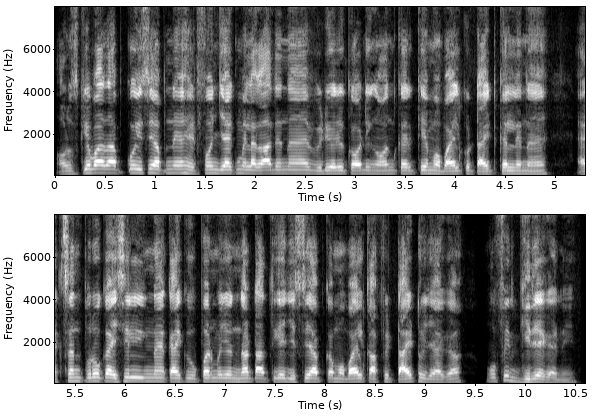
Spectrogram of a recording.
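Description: High-voiced man giving a chatty how-to. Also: steady tone, fast talker, dark tone, dry recording, clean studio sound. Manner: explains step by step, chatty. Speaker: moto vlogger. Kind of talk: casual tutorial vlog. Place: riding a motorcycle, then at a shop table. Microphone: earphone mic tucked inside a helmet.

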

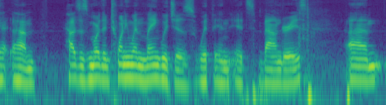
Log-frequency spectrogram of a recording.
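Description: A man's voice: mid-range voice, darkish tone. A man in his forties, a school district director, reading a resolution at a board meeting, formal with frequent ums, at a podium microphone in a meeting room.

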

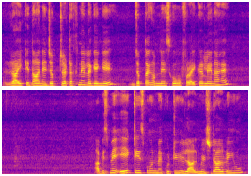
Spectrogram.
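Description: Mellow-voiced woman explaining a recipe. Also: on the high side, unhurried, long pauses, a little hiss or hum, low-quality recording. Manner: calm, instructive, with frequent fillers. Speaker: cooking channel host. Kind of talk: step-by-step cooking voice-over. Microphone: voice-over over hands-only video.

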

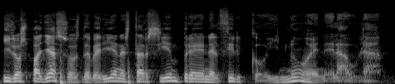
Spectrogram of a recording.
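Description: A man voicing a strict, moralizing schoolmaster in a children's cartoon, speaking in a measured way. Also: medium pitch, very animated, slight background noise, natural voice. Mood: stern. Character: stern, moralizing village schoolmaster. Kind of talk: animated children's series dubbing.

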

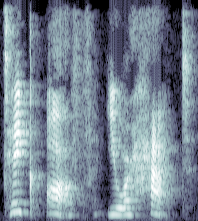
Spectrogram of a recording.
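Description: A woman voicing a bossy, short-tempered storybook king who speaks in a sharp, commanding way. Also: high-pitched, very slow, pitched above the performer's own voice, heavily acted.

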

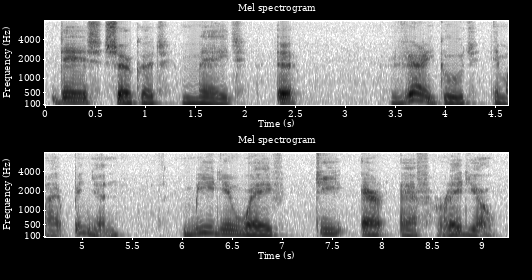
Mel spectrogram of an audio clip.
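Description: Man, middle-aged, very slow deliberate delivery, husky and creaky, informal technical walkthrough. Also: mid-range voice, big pitch swings, a little mellow. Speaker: electronics hobbyist presenter. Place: indoor home electronics workbench.

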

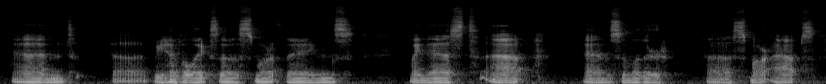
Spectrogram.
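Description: A man explains a home tech project informally. His voice sits on the low side with a lot of creaky fry. He talks in halting, hesitant phrases, like an amateur tutorial presenter. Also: a little mellow.

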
